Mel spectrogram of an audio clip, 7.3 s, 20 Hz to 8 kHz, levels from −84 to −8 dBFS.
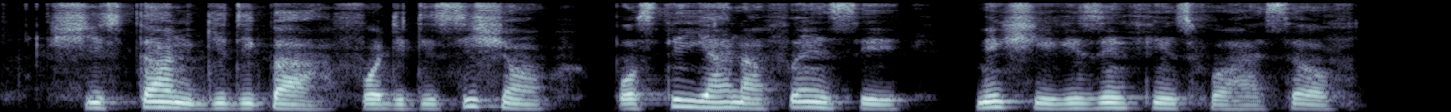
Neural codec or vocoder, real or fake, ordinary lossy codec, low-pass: codec, 16 kHz, 16 kbps, FreqCodec, smaller model; fake; none; 7.2 kHz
